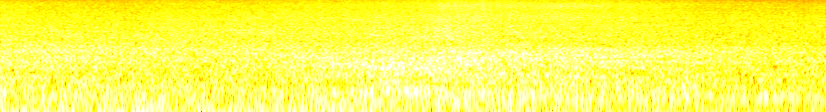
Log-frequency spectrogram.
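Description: A steady, even rushing noise with a low hum underneath, holding at about the same loudness throughout.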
